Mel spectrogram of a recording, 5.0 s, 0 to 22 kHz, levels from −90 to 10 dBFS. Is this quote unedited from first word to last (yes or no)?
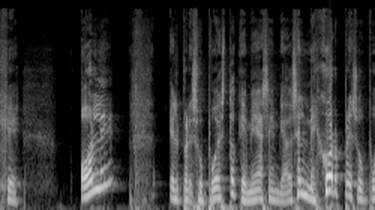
yes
